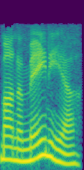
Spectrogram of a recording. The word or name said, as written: monomania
